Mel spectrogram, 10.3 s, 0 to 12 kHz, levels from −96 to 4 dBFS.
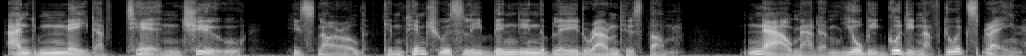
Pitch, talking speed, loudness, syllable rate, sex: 95 Hz, 130 wpm, -21 LUFS, 3.4 syllables/s, male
